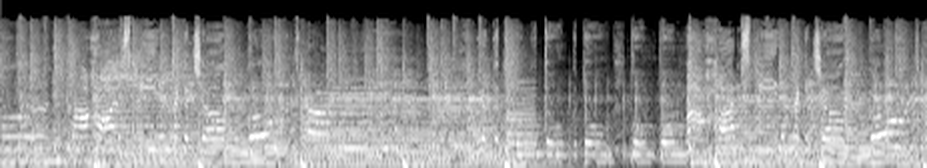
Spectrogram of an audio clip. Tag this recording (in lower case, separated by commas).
music, psychedelic rock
